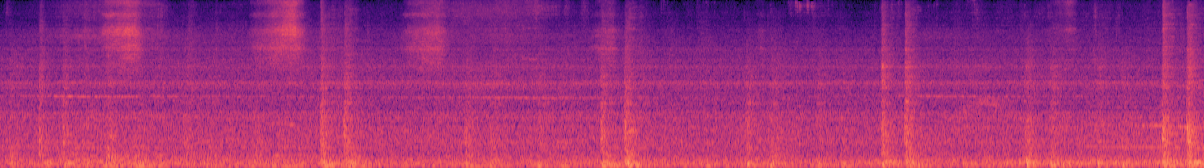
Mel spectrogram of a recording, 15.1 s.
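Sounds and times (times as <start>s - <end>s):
electric train rumble: 0.0s - 15.0s
high wheel squeal: 0.6s - 2.2s.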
